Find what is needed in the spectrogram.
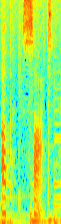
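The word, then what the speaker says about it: upsot: and the sleigh became up sought the composer was using an old english form of the word upset to rhyme with lot these slaves were prone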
